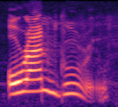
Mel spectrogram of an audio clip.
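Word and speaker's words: Oranguru: Pokemon we got is or or an guru that's how you pronounce it the sage pokémon with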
